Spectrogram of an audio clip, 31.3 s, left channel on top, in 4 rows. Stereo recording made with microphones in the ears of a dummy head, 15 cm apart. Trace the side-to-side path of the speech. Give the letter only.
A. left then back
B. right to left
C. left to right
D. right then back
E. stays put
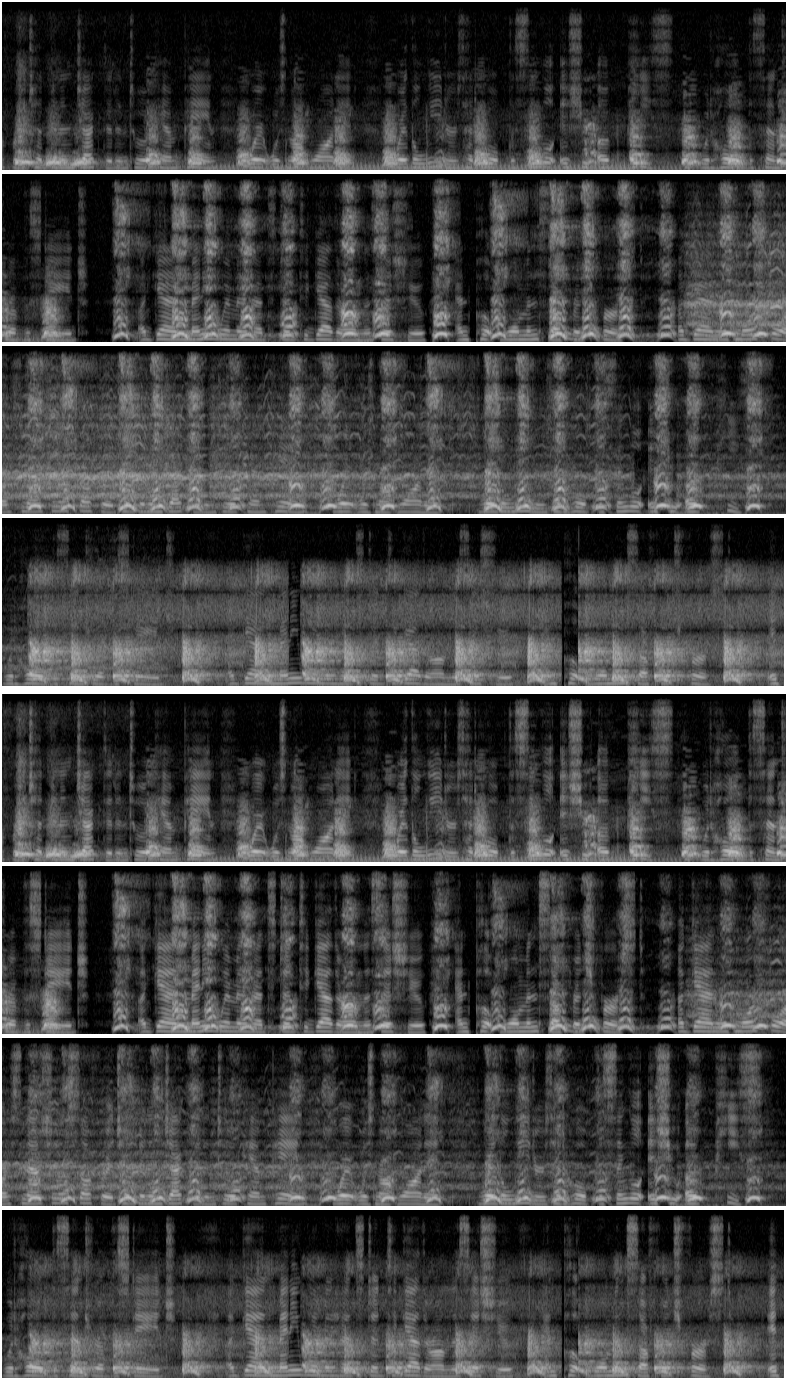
E.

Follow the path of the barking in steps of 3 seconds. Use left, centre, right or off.
right, right, right, centre, left, left, left, left, left, left, left.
